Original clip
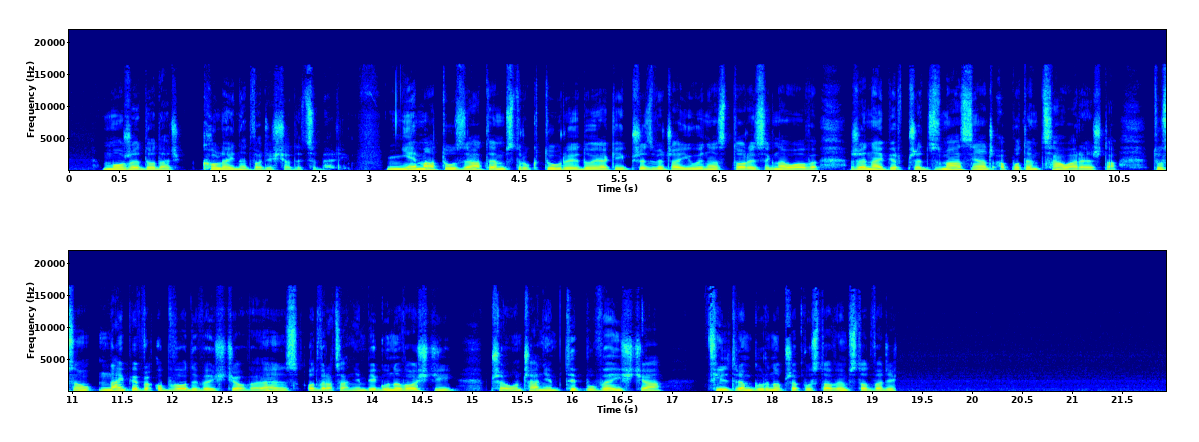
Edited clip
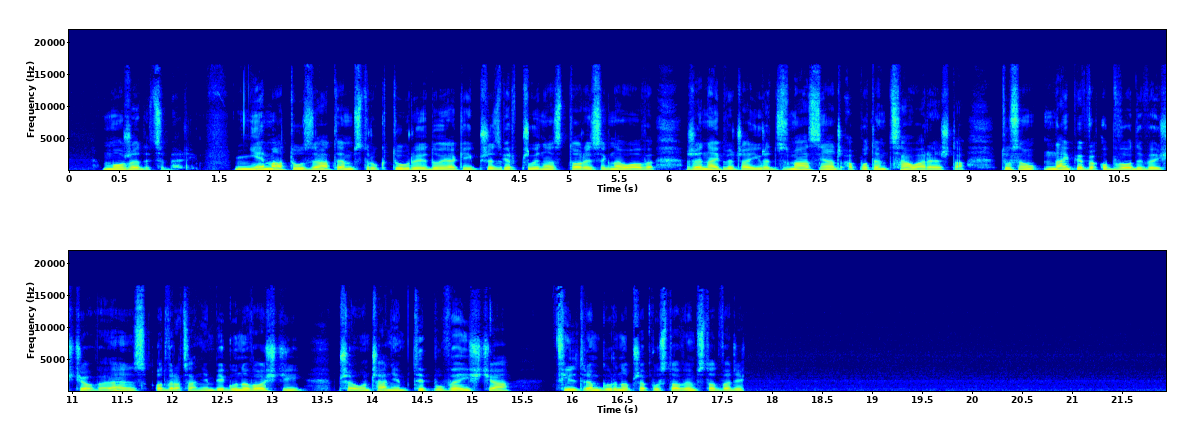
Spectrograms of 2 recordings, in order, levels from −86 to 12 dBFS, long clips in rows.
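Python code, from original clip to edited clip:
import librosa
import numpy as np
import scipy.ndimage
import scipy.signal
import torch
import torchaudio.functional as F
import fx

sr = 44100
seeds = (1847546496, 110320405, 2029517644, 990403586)

y = fx.edit(x, sr, fx.cut(start_s=0.74, length_s=1.52),
    fx.swap(start_s=5.84, length_s=0.39, other_s=8.18, other_length_s=0.27), tone=tone)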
